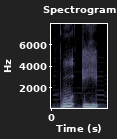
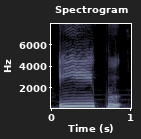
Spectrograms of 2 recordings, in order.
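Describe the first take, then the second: First: The two syllables come in reversed order. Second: The two syllables come in normal order. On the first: A child who cannot yet say the word says it. The speaker calls it wrong. "itu terbalik Mbak" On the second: The child has learned to say the word. The speaker calls it right. "Alhamdulillah bisa Mbak ngomong ibu"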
